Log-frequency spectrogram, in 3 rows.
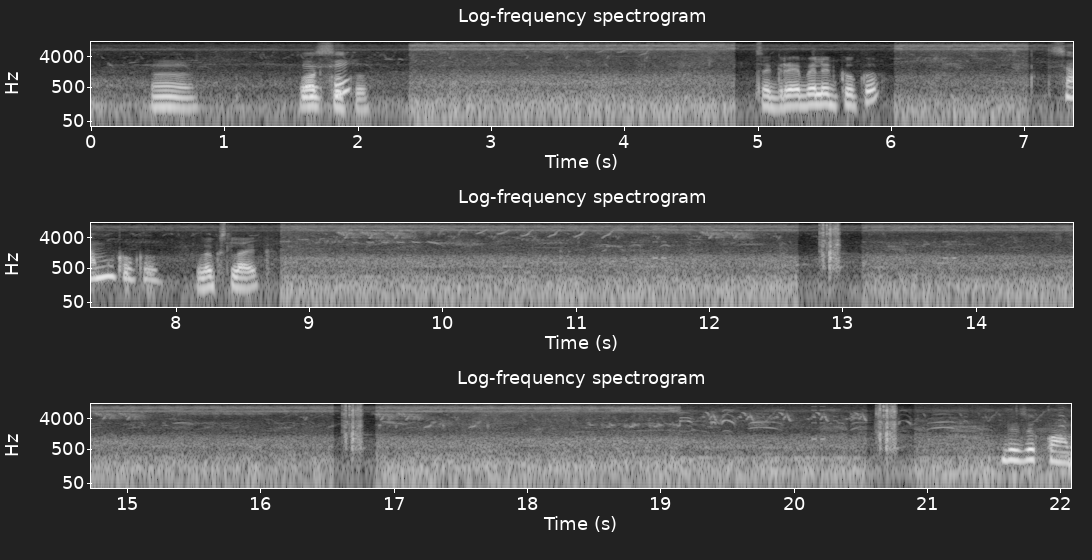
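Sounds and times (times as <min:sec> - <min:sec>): bird chirps: 0:00.0 - 0:22.0
high-pitched insect drone: 0:02.4 - 0:04.9, 0:05.6 - 0:21.4
low background rumble: 0:05.9 - 0:22.0
sharp clicks: 0:12.8 - 0:13.2, 0:16.6 - 0:17.0, 0:20.6 - 0:21.0.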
